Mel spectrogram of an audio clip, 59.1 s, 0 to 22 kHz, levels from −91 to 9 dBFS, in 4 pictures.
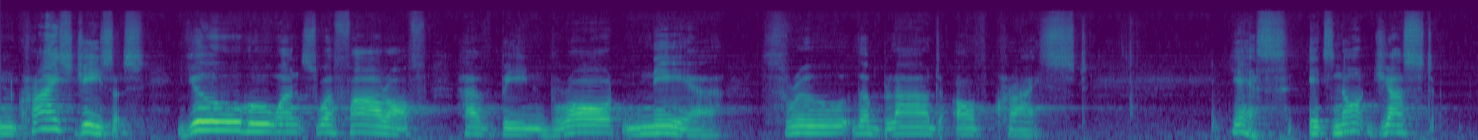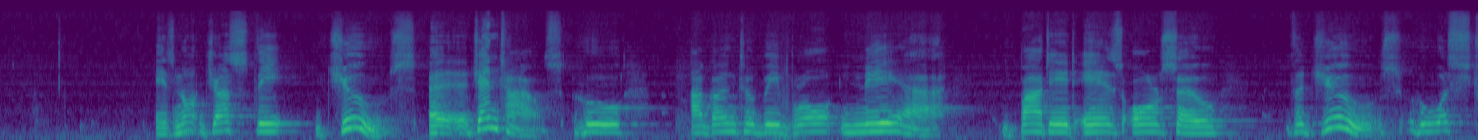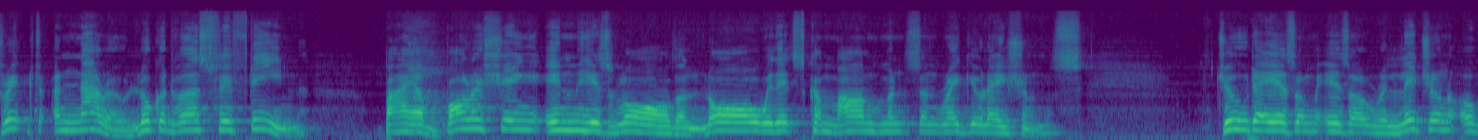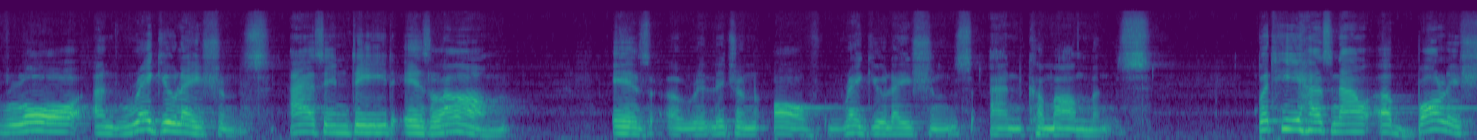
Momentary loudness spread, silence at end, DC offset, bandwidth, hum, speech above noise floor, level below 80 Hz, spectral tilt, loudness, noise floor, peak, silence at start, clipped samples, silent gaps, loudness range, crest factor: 15 LU; 0 s; under 0.1%; 16 kHz; none; 36 dB; -66 dBFS; -6 dB/octave; -31 LUFS; -67 dBFS; -12 dBFS; 0 s; under 0.1%; none; 10 LU; 18 dB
